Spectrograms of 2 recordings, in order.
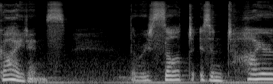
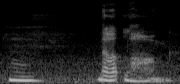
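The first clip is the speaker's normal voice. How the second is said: usual speaking voice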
